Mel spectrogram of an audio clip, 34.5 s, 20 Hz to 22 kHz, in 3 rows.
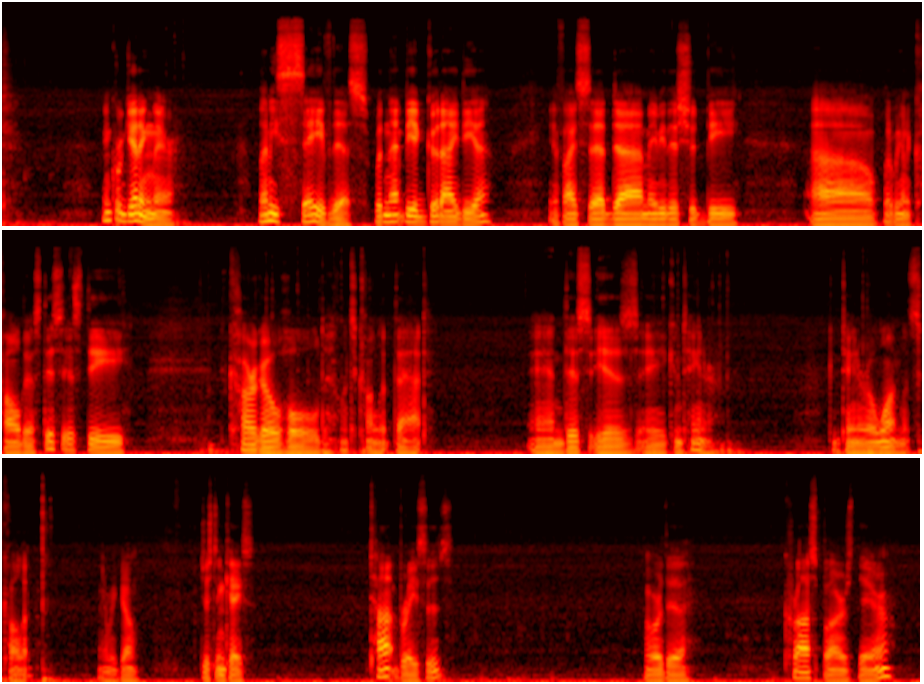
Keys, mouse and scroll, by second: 0.9 shift+middle click, 1.4-2.9 scroll up 4, 1.7 shift+middle click, 2.5 shift+middle click, 3.0 middle click, 4.6 shift+middle click, 6.3 middle click, 9.8 right click, 11.2 a, 12.1 shift+a, 14.3 middle click, 15.3 click, 16.5 s, 17.8 click, 18.2 middle click, 18.9 KP_7, 19.1 KP_5, 21.1 s, 21.8 right click, 22.3 click, 25.1 scroll down 1, 25.4 middle click, 26.4 KP_3, 28.0-28.9 scroll up 4, 28.4 shift+middle click, 32.0 click, 32.6 click.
